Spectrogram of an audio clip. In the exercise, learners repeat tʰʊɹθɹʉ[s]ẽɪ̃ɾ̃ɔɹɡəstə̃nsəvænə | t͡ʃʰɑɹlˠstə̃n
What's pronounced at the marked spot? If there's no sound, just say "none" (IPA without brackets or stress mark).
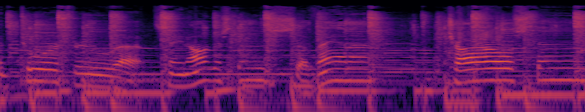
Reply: s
